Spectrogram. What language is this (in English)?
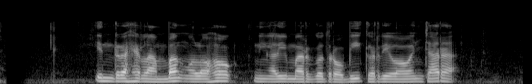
Sundanese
